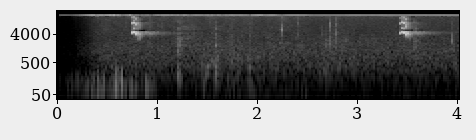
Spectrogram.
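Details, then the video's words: Excited Columbian ground squirrel in Little Yoho Valley, in front of the Stanley Mitchell Hut, giving two sharp high chirps, one early and one near the end, with faint scattered rustling and quiet background between them. "Excited Columbian Ground Squirrel"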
